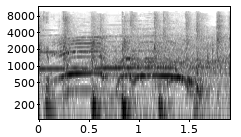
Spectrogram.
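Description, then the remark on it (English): A big studio crowd, not yet shown on camera, claps and cheers, with long rising and falling whoops over a steady wash of applause and crowd noise. “But let's just say, come on, clap it out so we can hear.”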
